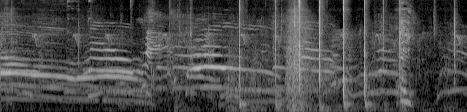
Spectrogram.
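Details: Abandoned cats calling in a chorus of long, drawn-out meows that glide downward, followed by sharper, shorter cries, with sharp knocks and clatter and voices in the background.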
